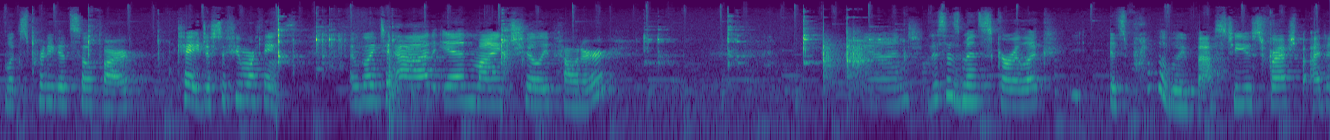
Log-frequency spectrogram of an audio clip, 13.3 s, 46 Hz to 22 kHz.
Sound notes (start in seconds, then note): 6.7 stirring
